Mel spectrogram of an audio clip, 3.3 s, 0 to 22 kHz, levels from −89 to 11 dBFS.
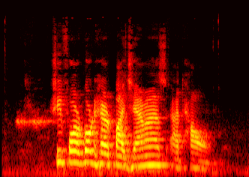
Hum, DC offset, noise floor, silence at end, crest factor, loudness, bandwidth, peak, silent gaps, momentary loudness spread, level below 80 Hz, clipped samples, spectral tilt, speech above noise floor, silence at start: none; under 0.1%; -38 dBFS; 0.5 s; 16 dB; -16 LUFS; 12 kHz; -2 dBFS; none; 23 LU; -52 dBFS; under 0.1%; -7 dB/octave; 22 dB; 0.2 s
